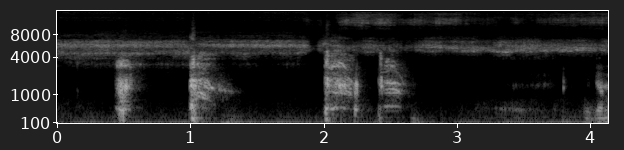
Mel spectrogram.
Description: I'm having a dry cough. Asthma attack.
